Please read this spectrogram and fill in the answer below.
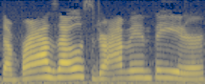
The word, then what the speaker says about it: Brazos: It's Brazos. Brazos. – But that's an O. – I know, but it's pronounced Brazos.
